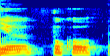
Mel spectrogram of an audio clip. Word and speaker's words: Vieux Boucau: Äh, Challenge äh, Vieux Bocaux. Ist es so richtig ausgesprochen? Vieux Bocaux, ja. genau.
